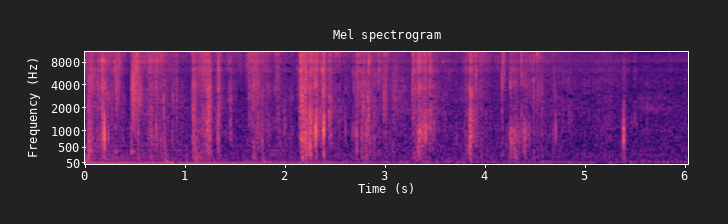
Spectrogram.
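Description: Footsteps crunching through packed snow, about two steps a second, fading away toward the end.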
